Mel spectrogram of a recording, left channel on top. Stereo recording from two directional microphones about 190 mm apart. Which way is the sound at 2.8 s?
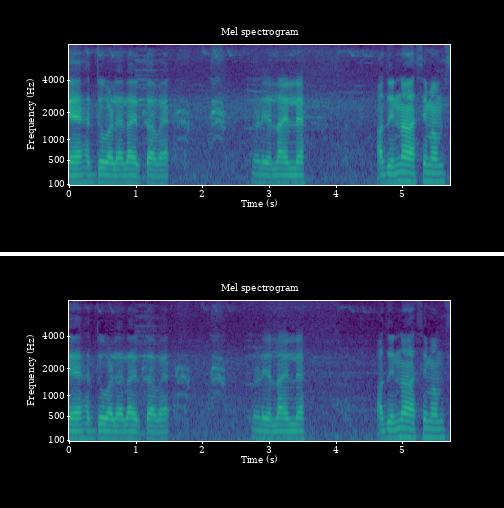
15° right (ahead or behind).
